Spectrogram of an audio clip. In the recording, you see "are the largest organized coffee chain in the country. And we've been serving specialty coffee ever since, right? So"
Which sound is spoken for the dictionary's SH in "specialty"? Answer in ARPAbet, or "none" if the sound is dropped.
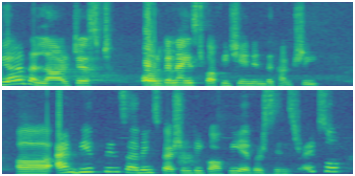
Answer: SH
